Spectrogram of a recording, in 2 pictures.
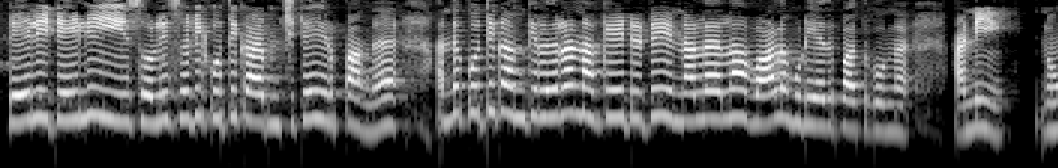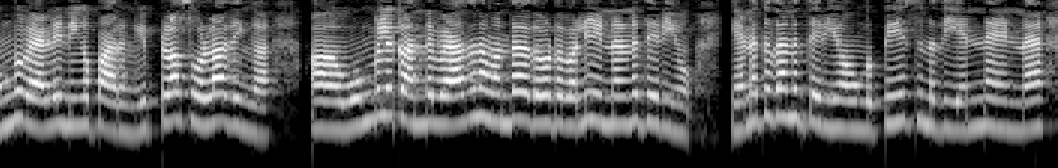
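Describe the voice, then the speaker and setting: A woman playing a stubborn young wife who angrily refuses to go back, snapping sharp retorts. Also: very high voice.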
